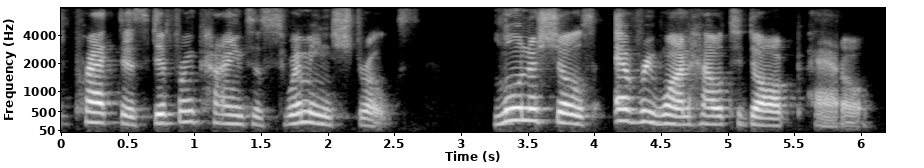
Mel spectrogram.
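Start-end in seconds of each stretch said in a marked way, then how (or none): none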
